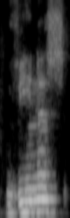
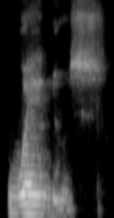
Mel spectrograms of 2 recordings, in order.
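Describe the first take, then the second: First: The word starts with a V sound. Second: The word starts with a W sound. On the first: "Venus is spelled with a V" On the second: "that V was pronounced like a W"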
